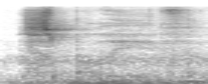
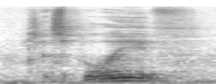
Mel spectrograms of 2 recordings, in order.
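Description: First: Soft, voiceless whisper; hushed urging. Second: Said in the usual way. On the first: Pretend. Co-host urging a doubting fan to keep faith, whispered. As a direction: whisper it like a quiet mantra.

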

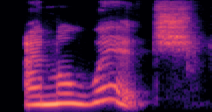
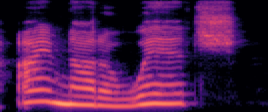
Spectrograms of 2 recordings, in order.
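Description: First: "witch" in "I'm a witch" pushed up higher and louder, a different word; witch said the second way. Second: "witch" in "I'm not a witch" said plainly, the everyday word; "witch" plain and even, the common word; witch said the first way. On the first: Old lady correcting Milo on the word, pointed stress. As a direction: lift and stress "witch", set it apart. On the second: Old lady correcting Milo on the word, plain. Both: A narrator's reading. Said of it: "she laughed".

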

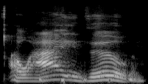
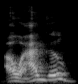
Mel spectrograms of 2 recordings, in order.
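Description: First: OH, I DO drawn out slowly; savoring boast. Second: Said in the usual way. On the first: Real, not acted. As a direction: stretch each word of "Oh, I do" with relish. Savoring boast about cussing right.

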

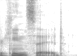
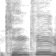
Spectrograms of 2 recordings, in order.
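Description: First: "Kincaid" with the middle C turned to S; soft C Kincaid. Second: "Kincaid" with a hard C in the middle. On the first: Podcaster offering co-host the other option, soft C pronunciation. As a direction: say "Kincaid" as KIN-sade, with an S sound. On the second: Podcaster asking co-host which way is right, hard C pronunciation. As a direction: say "Kincaid" as kin-KADE, with a K sound. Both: Shown as a demonstration. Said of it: "is it Kincaid or Kincaid".

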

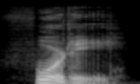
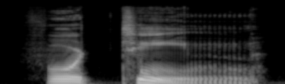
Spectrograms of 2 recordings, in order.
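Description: First: "Forty" said like "FOR-dee"; D sound, first-syllable stress. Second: Put-on "Fourteen" with a clear T sound and weight on "teen"; clear T, stressed teen. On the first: Narrator models numbers ending in T Y, "Forty" with D sound and stressed start. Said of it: "with a D sound in the T Y syllable". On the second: Narrator models numbers ending in teen, stressing the end of "Fourteen" with clear T. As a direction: stress the second syllable of "Fourteen" with a crisp T. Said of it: "with a clear T sound and stress on the teen syllable". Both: Shown as a demonstration.

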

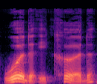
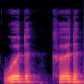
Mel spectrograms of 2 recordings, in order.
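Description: First: "Would" and "could" said slowly with no L sound; silent L. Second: "Would, could" said high and loud with no L sound; silent L. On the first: Teacher to students, slowly showing "Would" and "could" without L. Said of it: "la L no suena". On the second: Teacher insisting the L stays silent in "Would, could". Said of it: "pero la L no suena". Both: Shown as a demonstration.

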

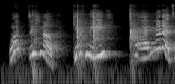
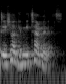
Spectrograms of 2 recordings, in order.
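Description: First: High, slow, emphatic plea; exasperated husband. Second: Said in the usual way. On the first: Acted. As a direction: drag out the request in exasperation. Husband interrupted, acted exasperated. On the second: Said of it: "he said".

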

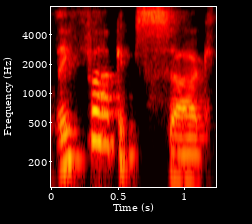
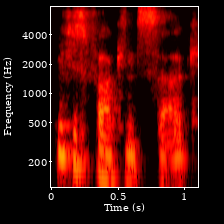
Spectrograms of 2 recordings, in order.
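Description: First: Slow, higher, drawn-out emphasis; emphatic. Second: Softer flat repeat; muttered. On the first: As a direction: lean hard on fucking. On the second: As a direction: drop it quietly as an afterthought. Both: Real, not acted. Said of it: "That's all".

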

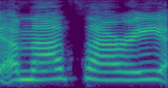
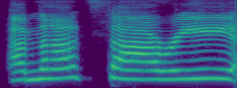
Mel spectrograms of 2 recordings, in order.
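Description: First: Mock Jersey defiance, louder, stress on not. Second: Mock Jersey defiance, louder, stress on sorry. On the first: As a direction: punch the word not, playfully defiant. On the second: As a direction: lean hard on the word sorry, playfully defiant. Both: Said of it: "talk like this".

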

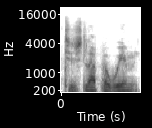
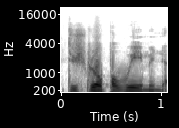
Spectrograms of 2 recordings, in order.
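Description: First: Said in the usual way. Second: "slop" said as "shlop", louder; S pronounced sh. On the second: Retold or imitated. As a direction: mimic a Scot hushing "slop" into "shlop". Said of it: "he pronounces the ash".

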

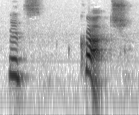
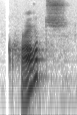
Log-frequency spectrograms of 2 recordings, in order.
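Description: First: Said in the usual way. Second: Put-on French-accented echo, pitched higher; questioning French accent, voice lifted at the end; strong French accent. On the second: A narrator's reading. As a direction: repeat it as a puzzled French nobleman, accent on. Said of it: "in a strong French accent".

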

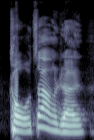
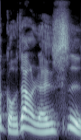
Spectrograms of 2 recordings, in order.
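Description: First: “狗仗人”说到一半就断住，不说出最后的字; 像噎到一样把“狗仗人”戛然收住; 被噎断的成语. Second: Said in the usual way. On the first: Shown as a demonstration. (故意把“狗仗人”说成半截) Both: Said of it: "其实成语叫".

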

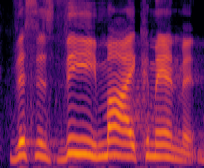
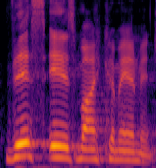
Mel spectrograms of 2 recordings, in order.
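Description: First: "the my" pushed up and louder, every word weighted; emphatic Greek reading. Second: "This is my commandment" read out with weight on "This"; emphatic reading. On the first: Pastor demonstrating the Greek to listeners, strongly emphatic. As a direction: hit "the my" hard to show the Greek emphasis. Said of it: "It's the and my". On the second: Pastor reading Jesus' words to the congregation, emphatic. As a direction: lean into "This" and land the command firmly. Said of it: "Sounds emphatic, doesn't it?". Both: Shown as a demonstration.

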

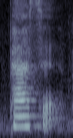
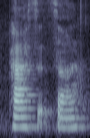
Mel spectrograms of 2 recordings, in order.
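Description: First: "Pass it" said again much softer, almost to herself; softer echo. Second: Said in the usual way. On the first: Shown as a demonstration. Mother urging her son, softer repeat. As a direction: let "Pass it" fall away quietly. Coaching son in basketball metaphor.

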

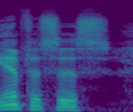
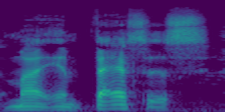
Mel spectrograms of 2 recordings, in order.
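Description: First: Said in the usual way. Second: "emphasis" said slowly as em-FASS-is; "emphasis" misstressed on PHA, as an inside joke; emphasis on wrong syllable. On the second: Shown as a demonstration. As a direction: jokingly stress the middle syllable of "emphasis". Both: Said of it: "I put the emphasis on the wrong syllable".

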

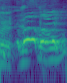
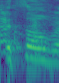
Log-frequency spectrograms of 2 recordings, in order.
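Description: First: "over" squeaked very high through a laugh; squealing high, laughing. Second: Said in the usual way. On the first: Shown as a demonstration.

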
